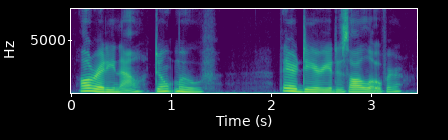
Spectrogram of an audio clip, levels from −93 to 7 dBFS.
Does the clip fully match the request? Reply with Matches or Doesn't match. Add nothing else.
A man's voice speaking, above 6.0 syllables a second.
Doesn't match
